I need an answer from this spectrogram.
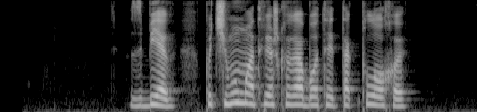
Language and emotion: Russian, neutral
